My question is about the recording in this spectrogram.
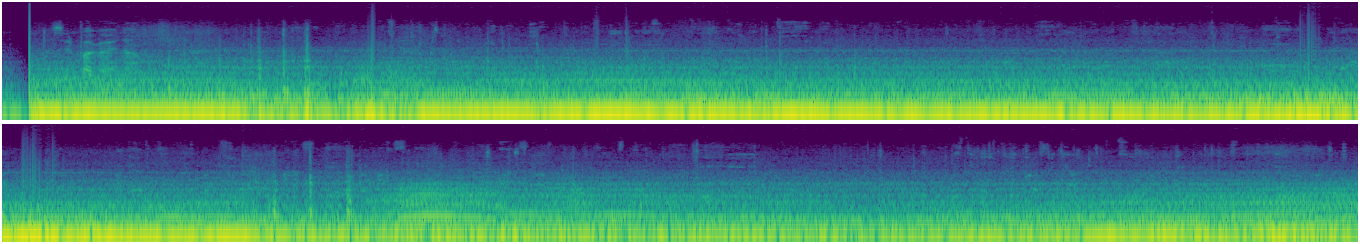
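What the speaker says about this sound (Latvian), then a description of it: "Braucam ar mašīnu. Lēnām." A car rolls slowly along a mountain road in Italy, a heavy low rumble of engine and tires filling the cabin continuously while people talk inside.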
